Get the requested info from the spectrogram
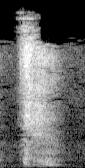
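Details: Woman's single short, sharp sneeze with a quick breathy burst and a brief voiced tail, after saying she is about to sneeze.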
